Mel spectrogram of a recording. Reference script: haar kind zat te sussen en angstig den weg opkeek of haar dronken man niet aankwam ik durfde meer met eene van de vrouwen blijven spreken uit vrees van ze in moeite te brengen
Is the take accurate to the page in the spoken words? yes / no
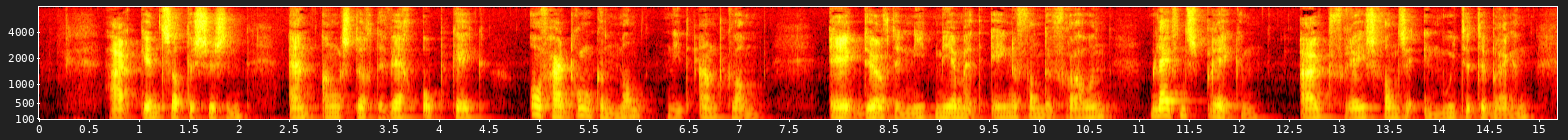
no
